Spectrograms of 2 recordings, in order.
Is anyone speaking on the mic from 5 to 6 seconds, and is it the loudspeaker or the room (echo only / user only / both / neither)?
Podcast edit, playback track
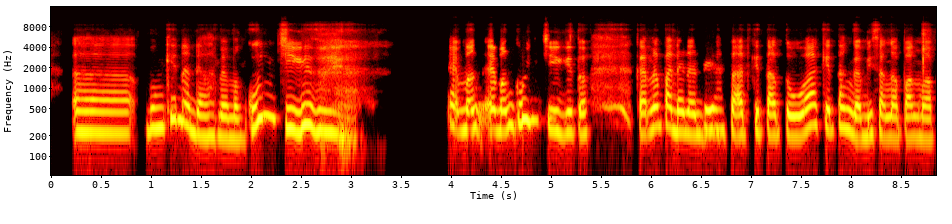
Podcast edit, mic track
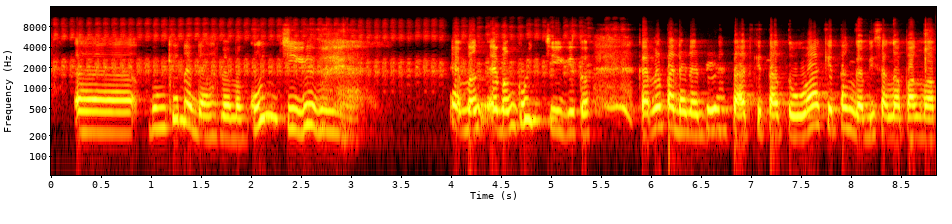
echo only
